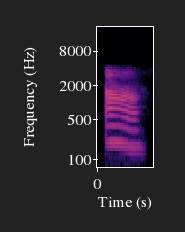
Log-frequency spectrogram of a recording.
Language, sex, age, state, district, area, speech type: Kashmiri, female, 30-45, Jammu and Kashmir, Anantnag, rural, conversation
